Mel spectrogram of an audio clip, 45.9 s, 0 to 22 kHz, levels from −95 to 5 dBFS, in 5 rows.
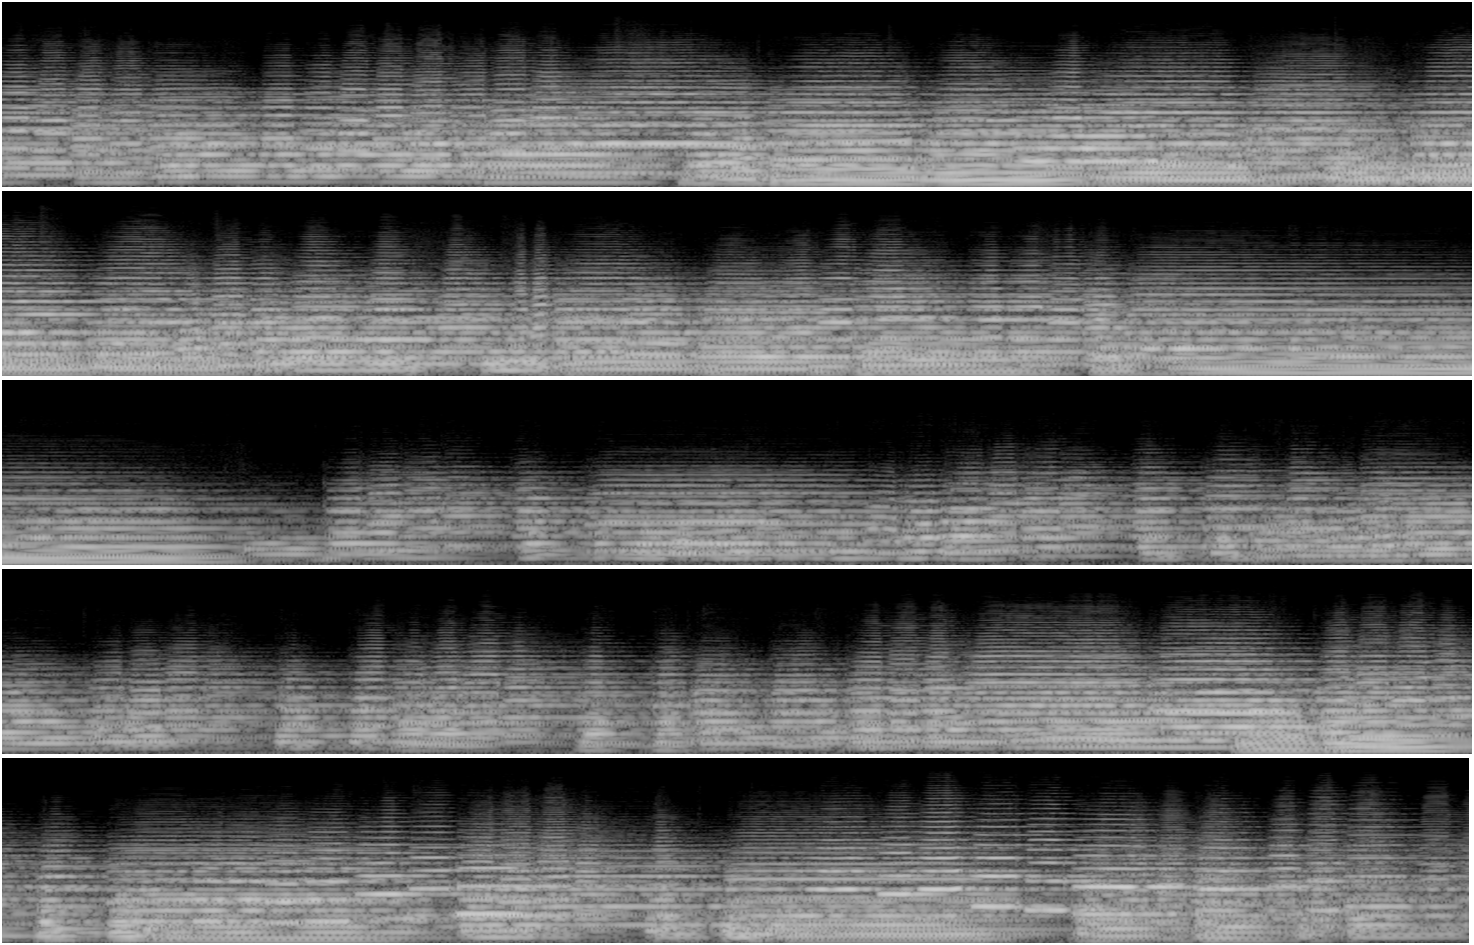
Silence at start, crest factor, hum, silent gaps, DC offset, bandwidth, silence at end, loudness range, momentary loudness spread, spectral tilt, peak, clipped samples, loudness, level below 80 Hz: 0 s; 16 dB; none; none; under 0.1%; 9.6 kHz; 0 s; 8 LU; 10 LU; -7 dB/octave; -6 dBFS; under 0.1%; -21 LUFS; -42 dBFS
